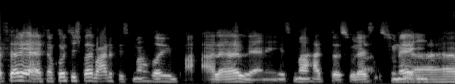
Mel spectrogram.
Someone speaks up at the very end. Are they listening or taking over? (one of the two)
taking over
